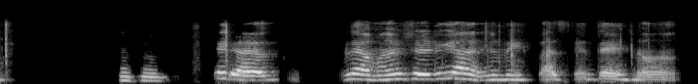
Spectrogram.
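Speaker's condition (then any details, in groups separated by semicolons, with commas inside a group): Cerebral palsy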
